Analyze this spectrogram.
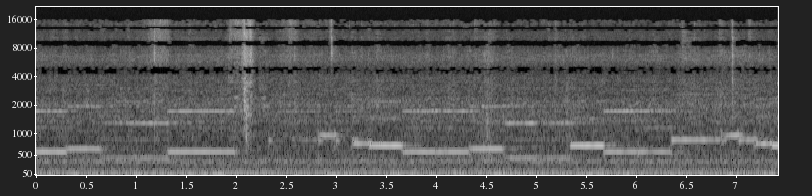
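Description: Ice cream truck's chime playing a short jingle of single clear notes, the phrase repeating about every three and a half seconds, over the steady low rumble of the truck's running engine, heard from inside the cab.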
